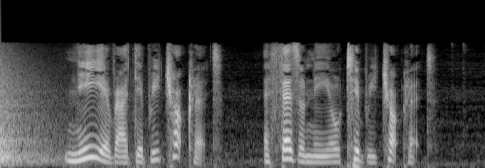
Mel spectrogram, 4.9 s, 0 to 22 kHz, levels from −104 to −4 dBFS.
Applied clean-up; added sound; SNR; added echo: none; Fireworks; 13 dB; none.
